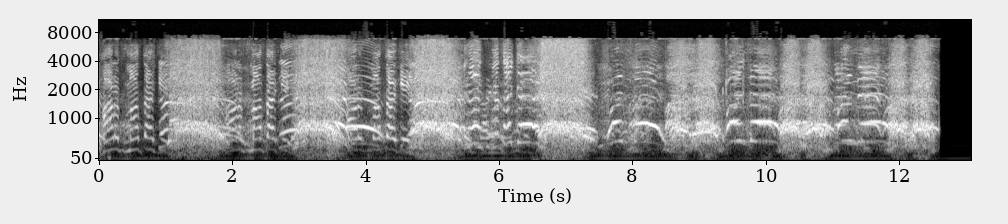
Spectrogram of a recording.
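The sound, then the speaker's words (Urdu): A large group of soldiers at Adampur Air Base in Punjab, India, loudly chants "Bharat Mata ki Jai" together with the Prime Minister, in repeated, rhythmic bursts of many voices, each shout rising and falling, with brief gaps between chants and no other sounds behind them. “تِمو دیُت جوانن سۭتۍ رٔلِتھ بھارت ماتا کی جیِکۍ نعرٕ.”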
